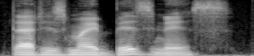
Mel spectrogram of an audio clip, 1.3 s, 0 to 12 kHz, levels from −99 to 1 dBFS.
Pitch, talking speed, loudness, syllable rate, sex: 115 Hz, 190 wpm, -17 LUFS, 5.6 syllables/s, female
